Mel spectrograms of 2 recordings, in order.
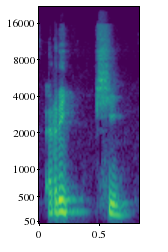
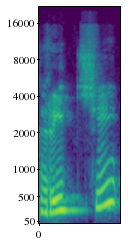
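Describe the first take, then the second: First: The middle consonant is a hard k sound. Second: The middle consonant is a soft ch sound. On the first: The speaker calls it right. "the sound is hard" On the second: The speaker calls it wrong. "It's not ricci"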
